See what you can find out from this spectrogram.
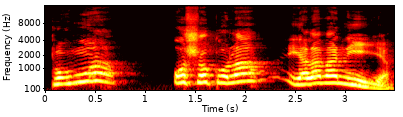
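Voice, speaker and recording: A woman's voice: sits high, sing-song, measured pace, darkish tone, voice pushed up, exaggerated voice. A woman reading out the lines of a male diner in a lesson dialogue. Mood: calm. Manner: reads lines plainly.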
